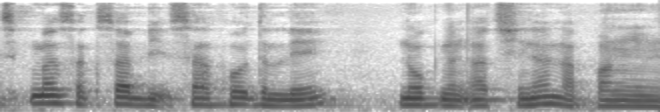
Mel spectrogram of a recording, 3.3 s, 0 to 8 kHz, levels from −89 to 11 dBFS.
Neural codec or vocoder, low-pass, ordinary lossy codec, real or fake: autoencoder, 48 kHz, 32 numbers a frame, DAC-VAE, trained on Japanese speech; 7.2 kHz; none; fake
